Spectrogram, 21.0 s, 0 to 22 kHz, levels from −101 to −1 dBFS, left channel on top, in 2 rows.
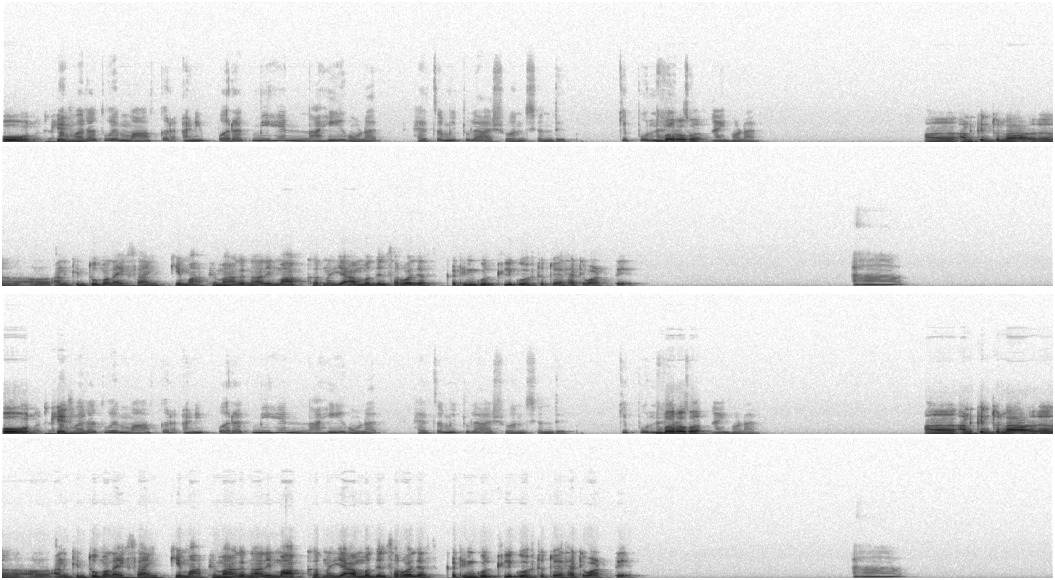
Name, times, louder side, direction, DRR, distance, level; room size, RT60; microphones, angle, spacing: voice 1, 0.0-0.7 6.5-7.0 9.2-16.8, right 4 dB, 35° right, 0.5 m, -20 dB
voice 2, 0.6-3.8 4.1-5.6 6.2-7.6 19.0-19.5, left 2 dB, 25° left, 0.6 m, -30 dB
8.9 x 7.2 x 6.1 m
head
